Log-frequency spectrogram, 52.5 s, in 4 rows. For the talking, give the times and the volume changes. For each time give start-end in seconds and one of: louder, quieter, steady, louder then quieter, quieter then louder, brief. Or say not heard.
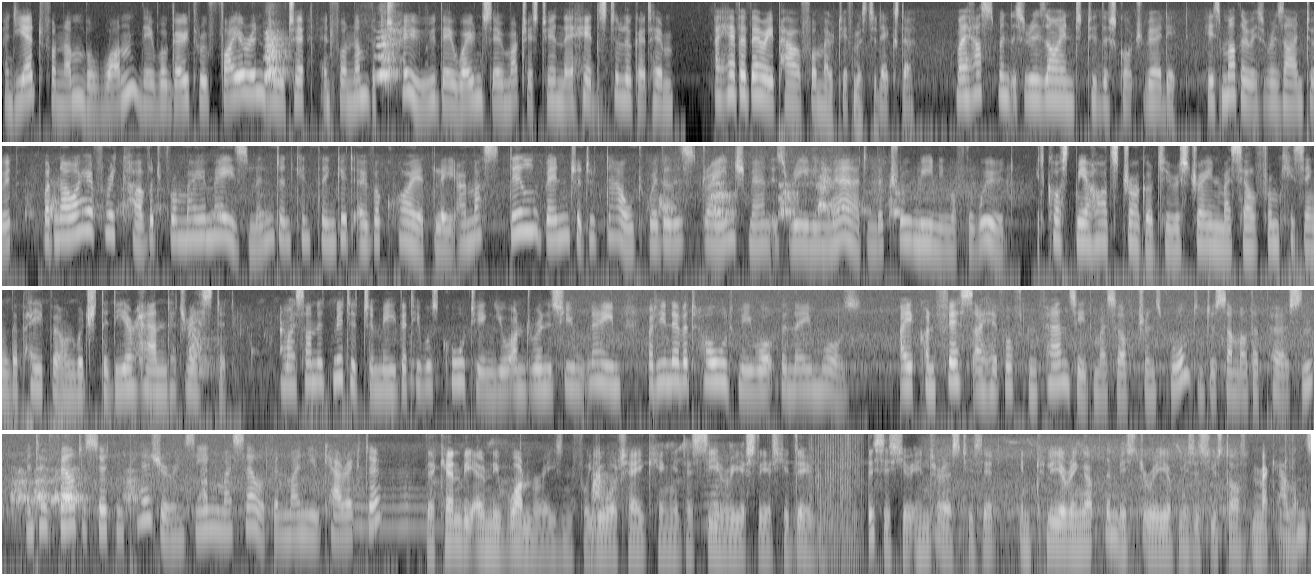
0.0-52.4 steady.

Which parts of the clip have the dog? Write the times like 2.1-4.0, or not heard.
2.6-4.0, 13.3-15.8, 19.6-22.1, 27.6-29.1, 39.4-41.5, 45.2-46.8.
